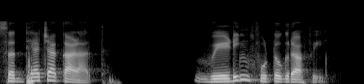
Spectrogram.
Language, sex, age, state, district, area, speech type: Marathi, male, 18-30, Maharashtra, Sindhudurg, rural, spontaneous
